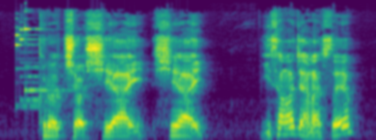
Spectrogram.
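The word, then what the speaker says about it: 試合: 우리말로 시합이니까 합격 그러면 앞장에서 했지만 고가 그러면 시고라고 해야 되는데 그렇죠. 우리는 시합이라고 하는데 일본 친구들은 합 서로 서로 겨운다. 서로 겨운다는 의미에서 앞에서는 시니까 발음은 로하고 합발음은 아우에서 아이 발음 나와서 시아이 우리는 시합이라고 읽지만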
